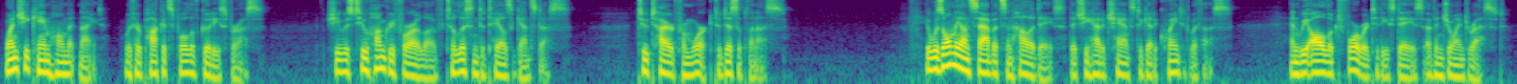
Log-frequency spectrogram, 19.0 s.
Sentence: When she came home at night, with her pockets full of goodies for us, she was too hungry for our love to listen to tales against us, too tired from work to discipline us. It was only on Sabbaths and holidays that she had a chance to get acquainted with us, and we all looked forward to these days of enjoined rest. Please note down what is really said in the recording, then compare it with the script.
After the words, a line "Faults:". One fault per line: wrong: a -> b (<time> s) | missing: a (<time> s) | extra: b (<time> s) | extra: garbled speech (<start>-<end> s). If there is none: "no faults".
When she came home at night, with her pockets full of goodies for us, she was too hungry for our love to listen to tales against us, too tired from work to discipline us. It was only on Sabbaths and holidays that she had a chance to get acquainted with us, and we all looked forward to these days of enjoined rest.
Faults:
no faults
